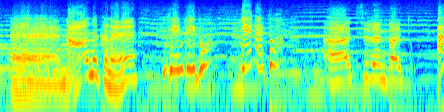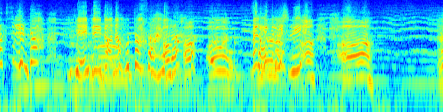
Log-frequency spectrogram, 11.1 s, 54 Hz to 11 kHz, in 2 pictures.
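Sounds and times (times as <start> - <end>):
film music: 0.0 - 11.0.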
